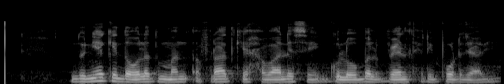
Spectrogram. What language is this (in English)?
Urdu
